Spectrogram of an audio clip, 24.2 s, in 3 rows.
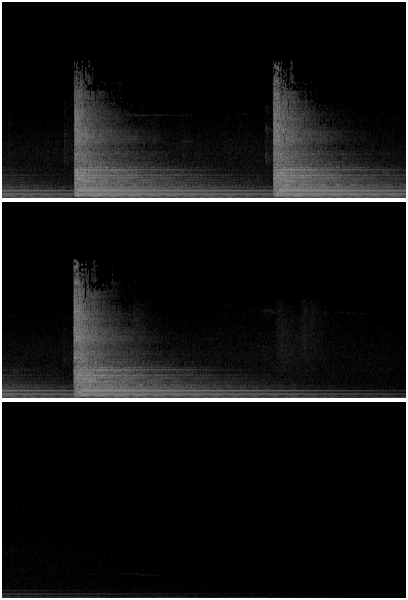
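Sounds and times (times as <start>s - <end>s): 
clock tower bell striking at New Year: 0.0s - 17.9s.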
